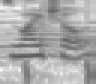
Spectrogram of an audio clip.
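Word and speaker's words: Zeutschel: Zwichel is how you pronounce it.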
